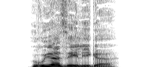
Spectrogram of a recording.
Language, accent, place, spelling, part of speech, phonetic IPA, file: German, Germany, Berlin, rührselige, adjective, [ˈʁyːɐ̯ˌzeːlɪɡə], De-rührselige.ogg
- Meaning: inflection of rührselig: 1. strong/mixed nominative/accusative feminine singular 2. strong nominative/accusative plural 3. weak nominative all-gender singular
